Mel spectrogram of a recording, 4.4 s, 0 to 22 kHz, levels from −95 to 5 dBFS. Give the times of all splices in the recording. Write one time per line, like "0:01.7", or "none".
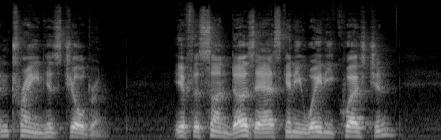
0:01.6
